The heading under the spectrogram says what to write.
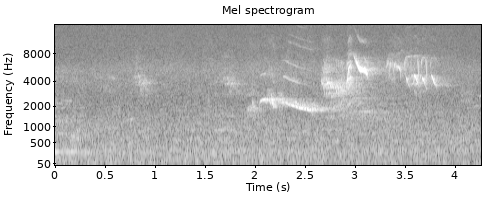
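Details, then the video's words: Common blackbird in a garden delivering a song phrase: a low, warbling fluty note that falls gently, then a rapid burst of high, scratchy twittering notes, with faint chirps from other birds beforehand. "Blackbird Song"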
